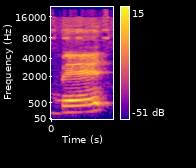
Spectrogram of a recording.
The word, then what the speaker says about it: bed: Yeah, remember in bed with a sound, it is a diphthong there. I explained to you, diphthongs are the combination of two vowel sounds together. When you have to pronounce a little bit longer, that means you have to sustain the sound or you have to prolong the sound, like bad, bed. Bed. Bed. D, it is not T.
